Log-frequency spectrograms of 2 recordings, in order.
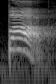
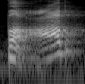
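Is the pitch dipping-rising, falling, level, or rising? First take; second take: falling; dipping-rising. First: The pitch falls sharply like a yell. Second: The pitch dips down then rises slightly. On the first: Mad and scolding someone. "It's a tone that comes down" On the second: Annoyed at someone still misbehaving. "your voice falls down and comes up a little bit"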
